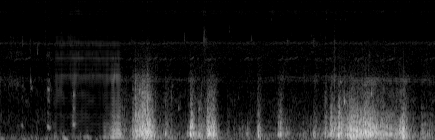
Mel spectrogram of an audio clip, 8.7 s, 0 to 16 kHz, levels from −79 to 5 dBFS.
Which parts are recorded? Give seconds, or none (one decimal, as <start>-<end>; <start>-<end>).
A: 0.0-1.1; 2.4-8.7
